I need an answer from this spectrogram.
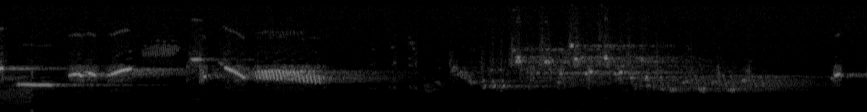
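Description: Faint birds chirping: scattered short, high notes, some gliding up or down, over a faint low hiss.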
